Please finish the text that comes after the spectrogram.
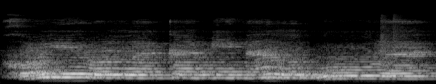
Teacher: Di sini ada harokat tuma tanwin yang bertemu dengan huruf lam. Ini merupakan bacaan idgham bila guna, jadi harus dibaca jelas.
